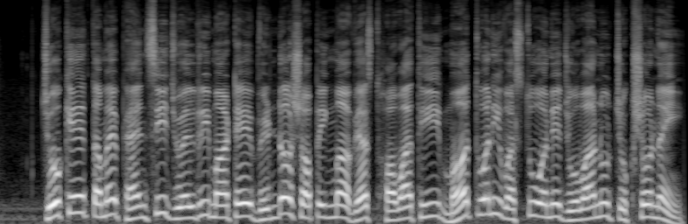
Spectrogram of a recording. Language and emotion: Gujarati, neutral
